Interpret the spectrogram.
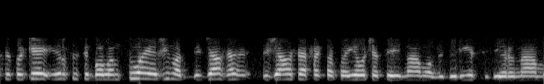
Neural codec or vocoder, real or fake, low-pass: none; real; 3.6 kHz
